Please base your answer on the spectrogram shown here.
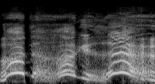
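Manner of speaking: very high, slow, weird cartoon voice. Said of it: "have the weirdest voice ever".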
